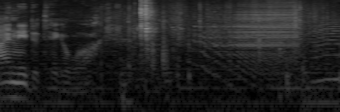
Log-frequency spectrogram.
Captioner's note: door slams shut; soft music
